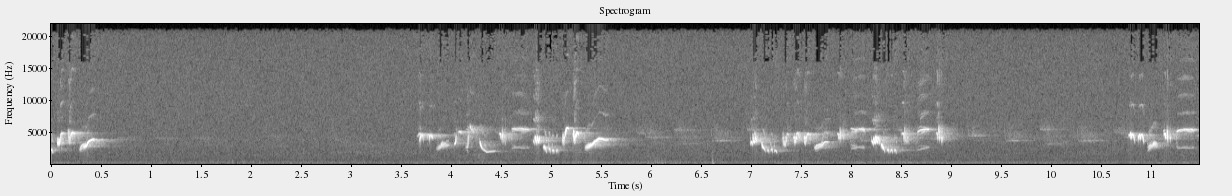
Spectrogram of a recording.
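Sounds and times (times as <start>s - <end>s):
Eurasian blackcap Sylvia atricapilla slurred whistled song: 3.7s - 5.7s, 7.0s - 9.0s, 10.0s - 11.4s.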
